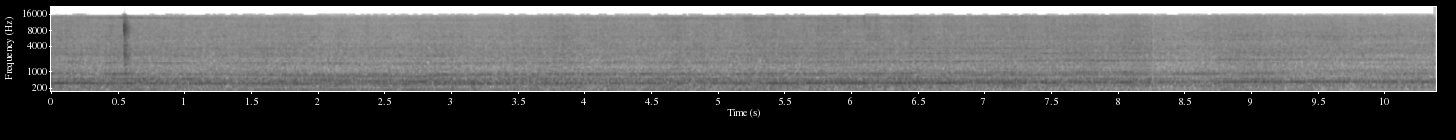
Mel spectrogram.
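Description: Tümosan 6065 tractor's diesel engine running steadily under way, heard from inside the cab, with a steady whining tone whose pitch rises slightly near the end. A single short click sounds about half a second in.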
